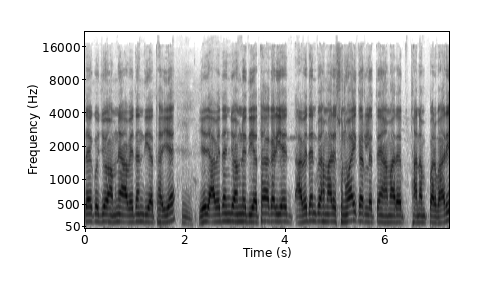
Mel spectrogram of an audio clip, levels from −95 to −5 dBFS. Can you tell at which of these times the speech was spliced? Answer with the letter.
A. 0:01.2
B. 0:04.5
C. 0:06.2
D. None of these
D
